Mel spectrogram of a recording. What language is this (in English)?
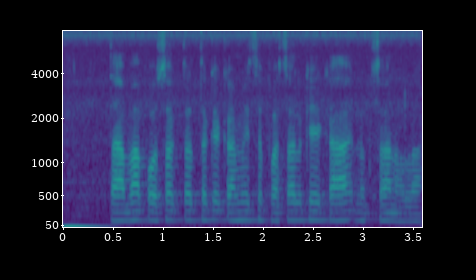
Bhojpuri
